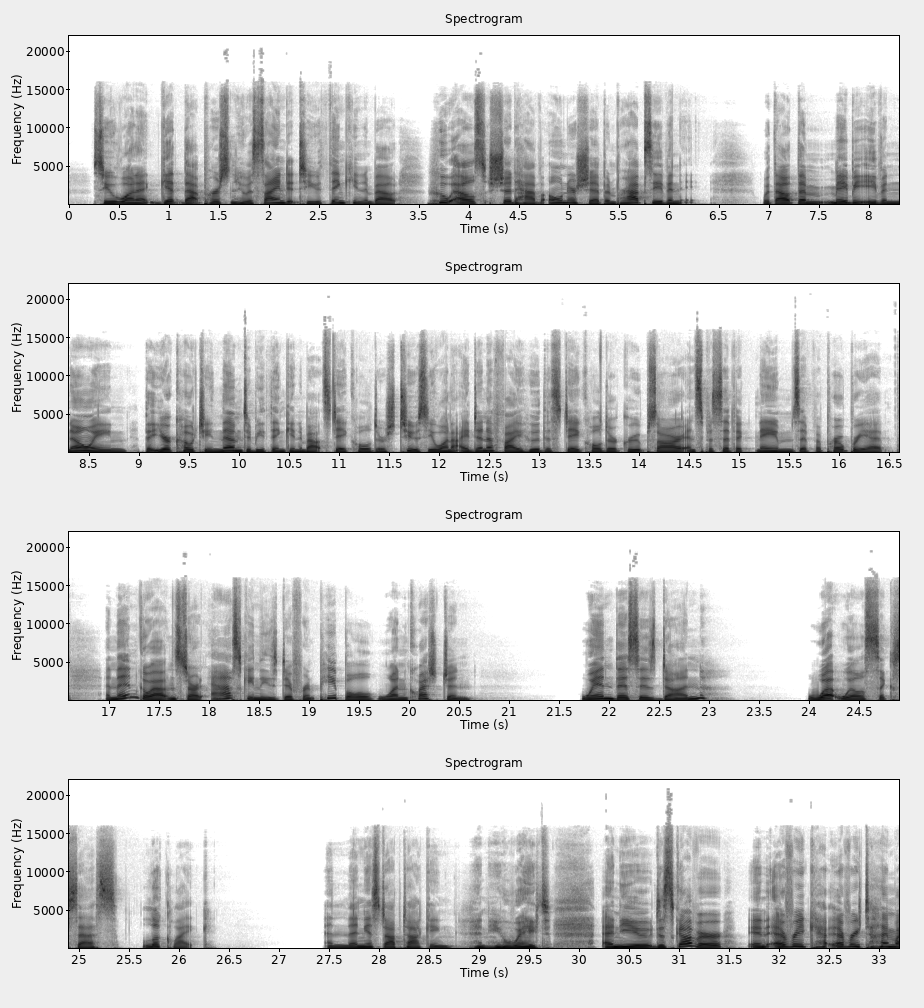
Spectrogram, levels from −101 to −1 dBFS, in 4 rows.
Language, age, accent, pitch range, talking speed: English, 40-59, American, 170-215 Hz, 160 wpm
